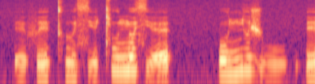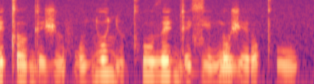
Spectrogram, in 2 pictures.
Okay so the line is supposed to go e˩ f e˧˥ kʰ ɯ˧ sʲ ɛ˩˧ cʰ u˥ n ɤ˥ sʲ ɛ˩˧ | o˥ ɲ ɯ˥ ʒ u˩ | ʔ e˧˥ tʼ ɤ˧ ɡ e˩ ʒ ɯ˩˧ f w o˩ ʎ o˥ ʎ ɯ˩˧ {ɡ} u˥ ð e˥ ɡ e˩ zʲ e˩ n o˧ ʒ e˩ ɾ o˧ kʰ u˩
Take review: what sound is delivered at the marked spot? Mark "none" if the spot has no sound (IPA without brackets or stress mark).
kʰ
